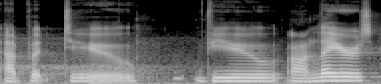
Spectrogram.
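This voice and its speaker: A man's voice: fairly high pitch, very animated, extremely slow, vocal fry, clear, resonant tone, in a large hall. Rambling man giving a photo-editing tutorial. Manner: casual, rambling, self-correcting. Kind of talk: screen-recorded software tutorial.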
